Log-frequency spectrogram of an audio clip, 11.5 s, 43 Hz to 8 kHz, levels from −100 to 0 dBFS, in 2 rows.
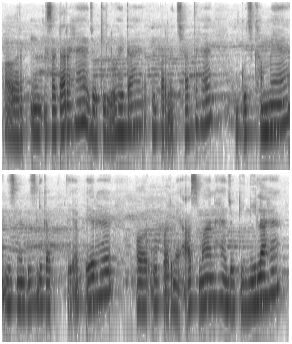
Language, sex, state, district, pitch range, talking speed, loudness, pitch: Hindi, male, Bihar, Samastipur, 140-170 Hz, 150 wpm, -28 LUFS, 145 Hz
